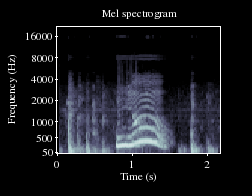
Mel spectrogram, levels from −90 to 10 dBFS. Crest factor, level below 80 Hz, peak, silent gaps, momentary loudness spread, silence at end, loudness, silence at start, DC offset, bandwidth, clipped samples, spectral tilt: 12 dB; -32 dBFS; -2 dBFS; none; 17 LU; 0.1 s; -11 LUFS; 0.15 s; under 0.1%; 4.5 kHz; under 0.1%; -11 dB/octave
